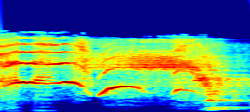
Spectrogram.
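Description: A woman in bed screams in terror as a knife slashes down at her, loud, one long shrill cry that breaks for an instant, then rises and wavers again before trailing off.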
